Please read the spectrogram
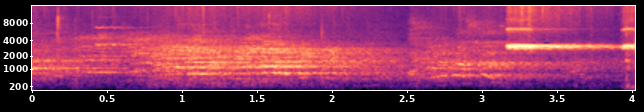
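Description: Voices of players and spectators in a sports hall, then, about three seconds in, a floorball referee's whistle blown in one long steady high blast that carries on past the end.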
